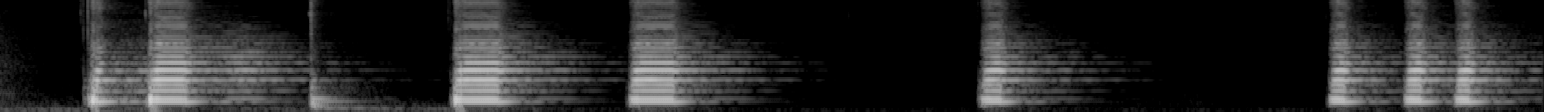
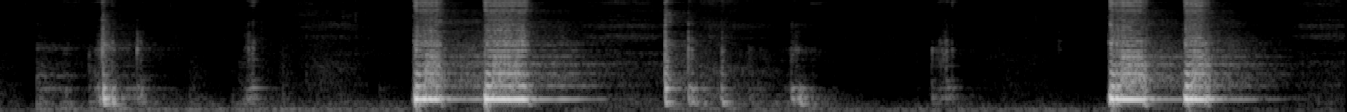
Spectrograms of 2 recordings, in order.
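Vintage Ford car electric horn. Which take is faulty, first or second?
second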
